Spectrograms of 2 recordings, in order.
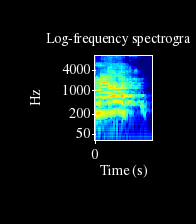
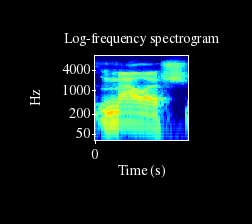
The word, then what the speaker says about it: Malish: All in favor, Malik? Are we saying it right? Is everybody saying it? Because I heard Malish, Malik, hey, Malik. David, welcome. It's Malish, like it's an S-H at the end.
